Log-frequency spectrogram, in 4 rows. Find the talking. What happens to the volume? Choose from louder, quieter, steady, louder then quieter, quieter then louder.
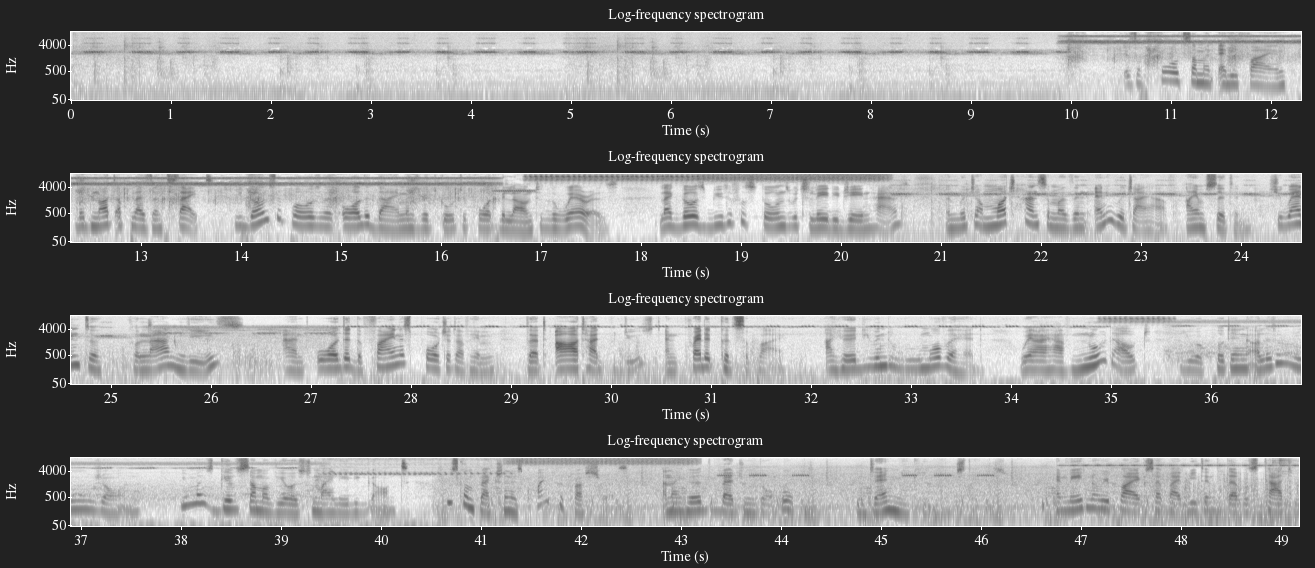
steady.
